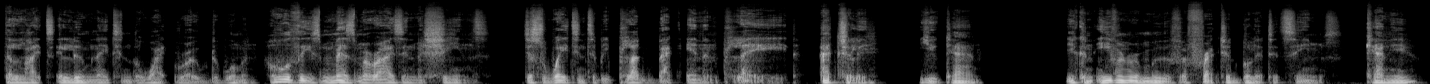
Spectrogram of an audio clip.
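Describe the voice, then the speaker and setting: A man voicing a detective's sly inner sense of touch as scripted game narration, gravelly and husky, measured and insinuating. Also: rumbling low, no echo, studio quality, full character voice. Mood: sly, intrigued.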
